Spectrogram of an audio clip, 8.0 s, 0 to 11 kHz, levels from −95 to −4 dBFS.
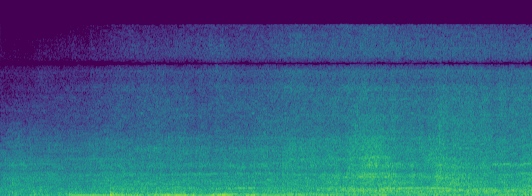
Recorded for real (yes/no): no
